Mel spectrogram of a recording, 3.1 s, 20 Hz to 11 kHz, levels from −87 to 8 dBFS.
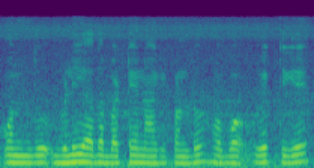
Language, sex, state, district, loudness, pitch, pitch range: Kannada, male, Karnataka, Koppal, -13 LUFS, 135 Hz, 130-140 Hz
